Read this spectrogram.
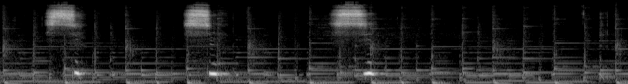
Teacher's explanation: Звук «с» приголосний, м'який, глухий. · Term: м'який приголосний «с»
